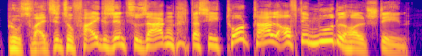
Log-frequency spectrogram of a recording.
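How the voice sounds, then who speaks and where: A man's voice: fairly high pitch, huge pitch swings, normal speed, a bit bright, dry recording, studio quality, pitched above the performer's own voice, full character voice. A man voicing an indignant young sidekick ranting in anger in an audiobook. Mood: furious. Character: furious young male sidekick. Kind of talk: audiobook character voice.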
